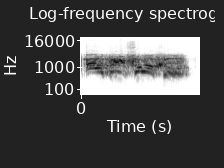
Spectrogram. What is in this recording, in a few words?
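Italian attack position mood med, speech; War Thunder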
